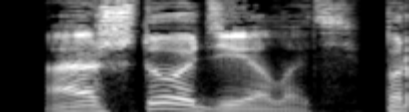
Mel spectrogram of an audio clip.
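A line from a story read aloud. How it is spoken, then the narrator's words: Grumbled. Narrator (Russian): проворчал Гавриил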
